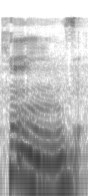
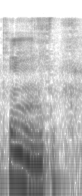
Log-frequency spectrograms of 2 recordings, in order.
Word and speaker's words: Keynes: That's a cane, right? That's how you pronounce it. Just make it plural, you get Keynes, right? Keynes.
